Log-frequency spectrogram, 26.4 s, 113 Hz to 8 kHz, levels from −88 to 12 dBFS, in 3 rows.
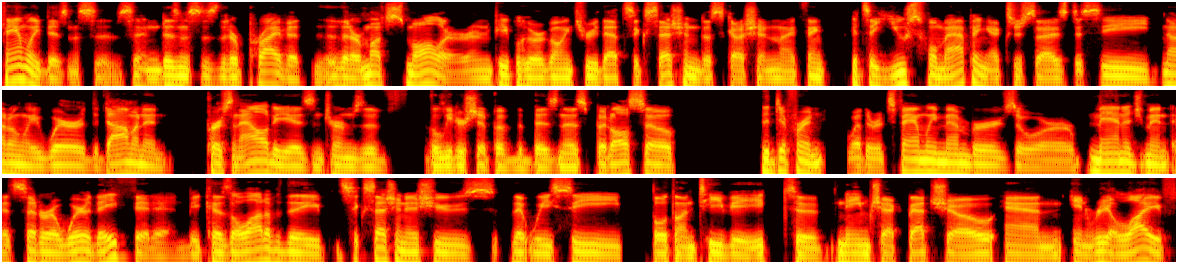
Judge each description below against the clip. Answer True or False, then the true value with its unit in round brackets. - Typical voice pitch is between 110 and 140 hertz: False (90 Hz)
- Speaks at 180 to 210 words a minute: True (185 wpm)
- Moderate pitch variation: True (3.1 semitones)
